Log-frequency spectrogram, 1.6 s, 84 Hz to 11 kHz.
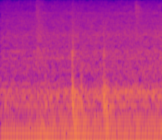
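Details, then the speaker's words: Kia Sportage G4KD 2.0, 13 years old, 160,000 km, automatic, AWD, warm idle heard from outside: quiet, even idle with a faint cam phaser tick, normal for this motor; engine has early cylinder scoring and piston knock when cold. "Ну в данном случае никаких вопросов нет работает тихо маленько муфты слышно"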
